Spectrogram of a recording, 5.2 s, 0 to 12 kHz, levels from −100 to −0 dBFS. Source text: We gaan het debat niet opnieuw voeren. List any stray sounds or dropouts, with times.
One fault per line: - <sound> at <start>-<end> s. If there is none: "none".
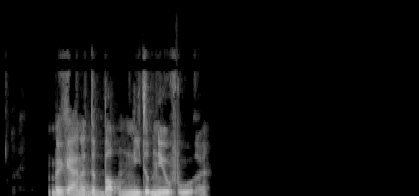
none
